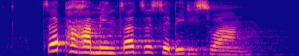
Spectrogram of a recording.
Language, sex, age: Southern Sotho, female, 23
